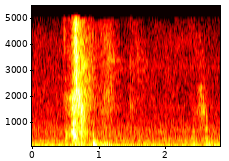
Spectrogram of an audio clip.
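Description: A single sharp human sneeze bursts out loudly, then fades into a quiet, steady background hiss.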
